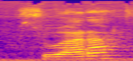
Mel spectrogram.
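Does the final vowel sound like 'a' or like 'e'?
a. The final vowel is an open 'a' sound. This is the Indonesian pronunciation.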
